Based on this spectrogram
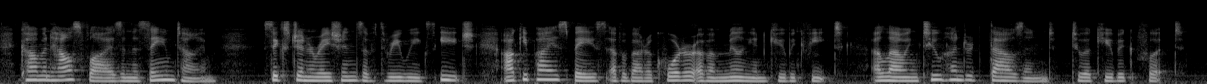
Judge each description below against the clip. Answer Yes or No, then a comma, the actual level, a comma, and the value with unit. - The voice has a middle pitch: Yes, medium, 170 Hz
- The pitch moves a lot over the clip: No, average, 3.7 semitones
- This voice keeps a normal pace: Yes, average, 170 wpm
